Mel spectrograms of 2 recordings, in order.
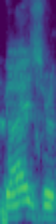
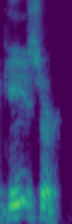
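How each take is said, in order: First: It is said with an American pronunciation. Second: It is said with a British pronunciation. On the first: "we say" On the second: "they say"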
